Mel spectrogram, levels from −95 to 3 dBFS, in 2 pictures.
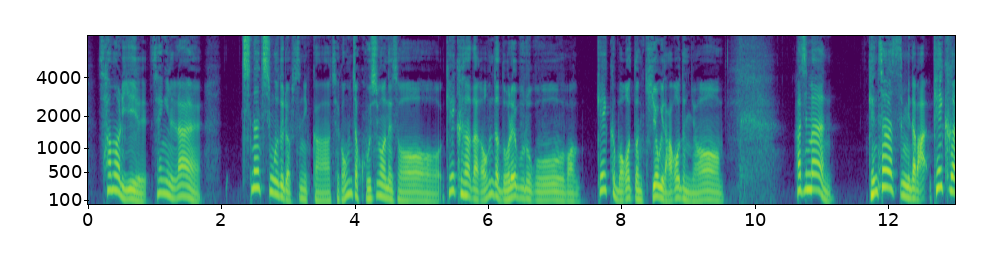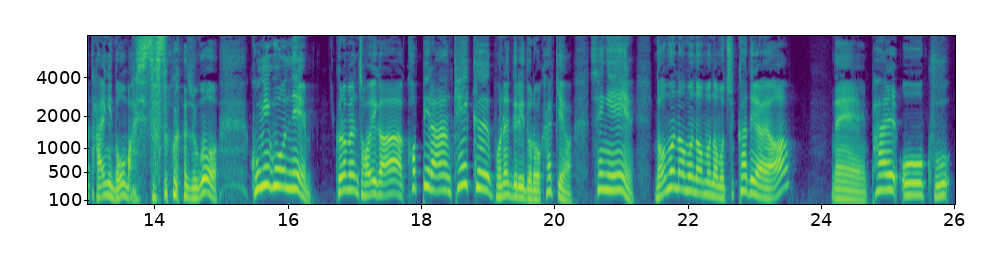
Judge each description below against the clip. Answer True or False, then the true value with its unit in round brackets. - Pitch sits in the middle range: True (150 Hz)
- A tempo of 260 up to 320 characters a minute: True (270 characters per minute)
